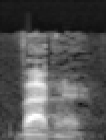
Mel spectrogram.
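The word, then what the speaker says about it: Wagner: right for 10 remember the W is pronounced V when saying the name of which composer of Twilight of the Gods and zik freed Vagner yes Richard Vagner is right for all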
